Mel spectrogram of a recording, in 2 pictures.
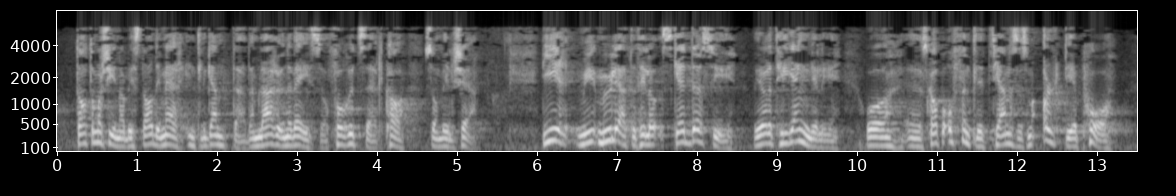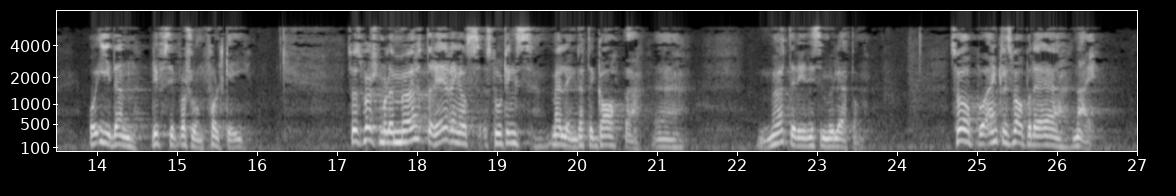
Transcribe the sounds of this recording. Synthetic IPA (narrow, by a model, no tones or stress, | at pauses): d̪̥ɑːt̪ɑmɑʂiːnəɾblɪːst̪ɑːd̪ɪmeːɾɪnt̪əlɪɡɛnt̪əd̪ɛmlæːɾəʉnəɾʋæɪsɔfɔɾʉt̪seːɾkʰɑːsɔmʋɪlʂeː | d̪̥ɛjiːɾmʉːlɪheːt̪ət̪ʰɪlɔskɾɛd̪əɾsyː | ɔjøːɾət̪ʰɪljɛŋːəlɪ | ɔskɑːpəɔfənt̪lɪt̪ʰjeːnəst̪əsɔmɑlt̪iːæpʰɔ | ɔɪd̪ɛnlɪfsɪt̪ʋɑʂuːn̩fɔlkæɾɪ | sɔɛt̪spœʂmoːləmøːt̪əɾɛjeːɾɪŋɑsːt̪uːʈɪŋsmɛlːɪŋd̪ɛt̪ːəɡɑːpə | møːt̪əɖɪd̪ɪsːəmʉːlɪeːt̪ənə | sʋɑːɾpʰɔɛŋkls̬ʋɑːɾpɔd̪ɛæɾnæɪ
